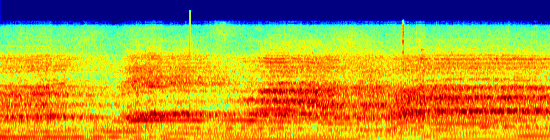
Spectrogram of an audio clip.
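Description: A choir singing a Catholic worship song with amplified accompaniment, long held notes over a steady low backing.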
